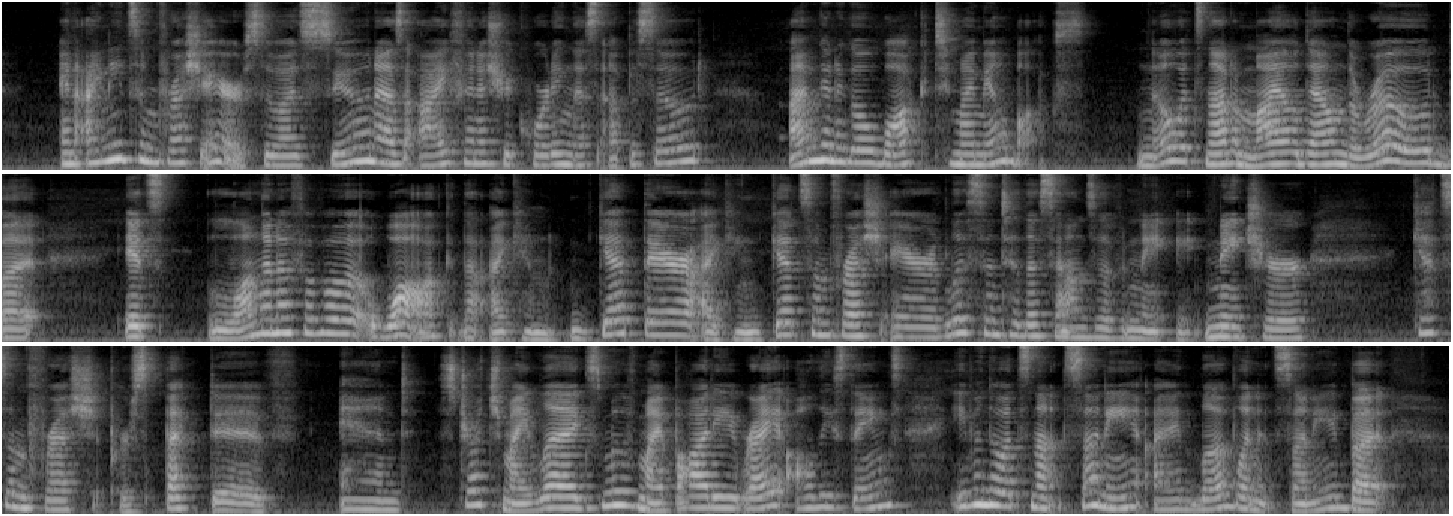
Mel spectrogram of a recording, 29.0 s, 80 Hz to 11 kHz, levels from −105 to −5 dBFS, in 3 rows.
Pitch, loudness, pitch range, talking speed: 205 Hz, -40 LUFS, 170-230 Hz, 170 wpm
